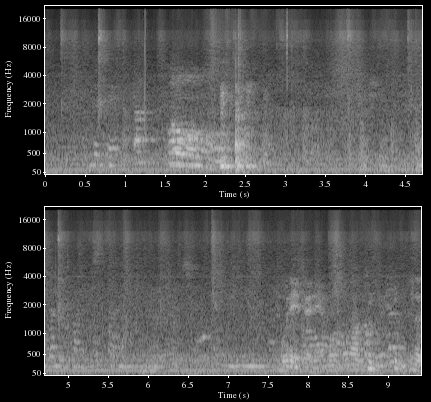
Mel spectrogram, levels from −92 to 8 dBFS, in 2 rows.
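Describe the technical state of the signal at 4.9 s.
At 4.9 s the signal carries sample clock jitter. It runs through the whole clip, not just this moment. The converter's clock wanders, so each sample is taken a little early or late. Here the timing error is a few microseconds. Where the waveform moves fast, that small shift becomes a bigger amplitude error. The result is a hiss and roughness sitting roughly 20 dB under the sound. It swells on loud and bright passages and drops away in quiet gaps.

The sound is also plainly damaged by compression, likely Opus in its music mode. This too lasts the whole clip. The encoder keeps each band's energy but has too few bits to describe the detail. It fills the gaps with folded or noise-like content. Tones therefore turn grainy and rough rather than swirly. The bandwidth stays full, reaching about 20 kHz. The damage level fits a low bitrate near 24 kbps.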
